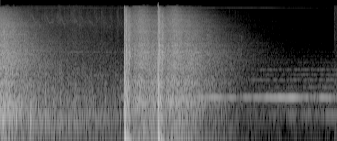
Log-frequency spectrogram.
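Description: Two gunshots about half a second apart, each with a long echo, following the fading echo of an earlier bang. A faint low steady tone comes in near the end.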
